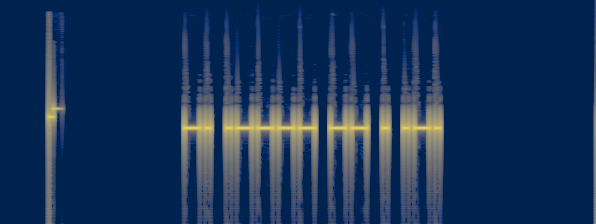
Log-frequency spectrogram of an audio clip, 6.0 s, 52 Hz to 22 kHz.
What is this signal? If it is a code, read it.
Morse code, heard as a keyed tone, about 22 wpm, 700 Hz. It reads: N1MER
